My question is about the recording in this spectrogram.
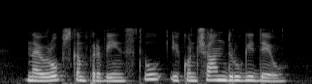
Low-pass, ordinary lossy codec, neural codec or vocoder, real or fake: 5.4 kHz; none; none; real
